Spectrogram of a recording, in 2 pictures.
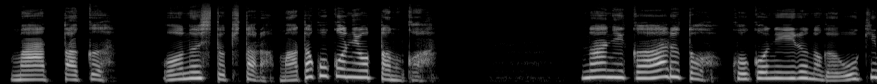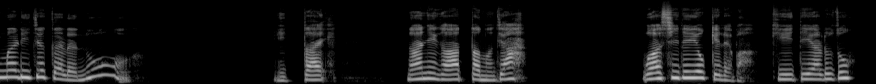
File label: Young girl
